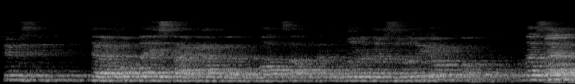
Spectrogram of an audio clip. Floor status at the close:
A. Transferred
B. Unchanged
B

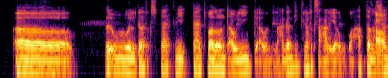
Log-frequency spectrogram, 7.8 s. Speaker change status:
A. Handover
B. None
B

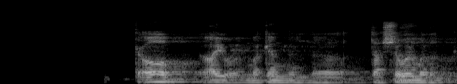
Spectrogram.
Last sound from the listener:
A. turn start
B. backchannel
B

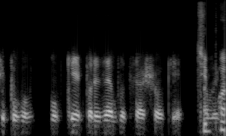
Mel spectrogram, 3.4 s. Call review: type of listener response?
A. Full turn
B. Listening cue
A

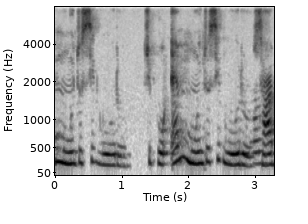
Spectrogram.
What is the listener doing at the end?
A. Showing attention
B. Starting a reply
A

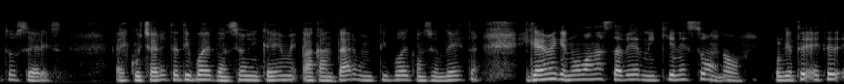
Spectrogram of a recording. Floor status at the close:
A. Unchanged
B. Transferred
A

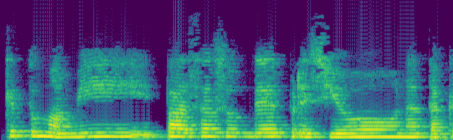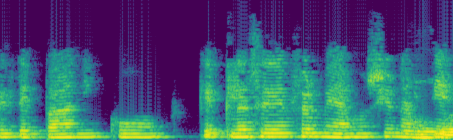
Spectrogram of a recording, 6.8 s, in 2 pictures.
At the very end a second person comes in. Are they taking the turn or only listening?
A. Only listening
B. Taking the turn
B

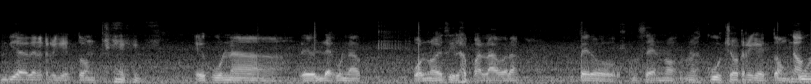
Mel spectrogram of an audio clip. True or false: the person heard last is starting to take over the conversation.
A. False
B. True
A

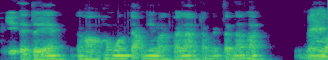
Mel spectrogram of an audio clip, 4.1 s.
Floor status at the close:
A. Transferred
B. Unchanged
A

